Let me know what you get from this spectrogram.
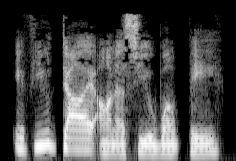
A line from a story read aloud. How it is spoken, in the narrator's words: said Kyle with a growl that would have done credit to any of the werewolves in the room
